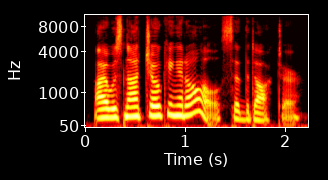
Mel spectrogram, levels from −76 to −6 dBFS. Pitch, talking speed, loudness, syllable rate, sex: 235 Hz, 240 wpm, -16 LUFS, 5.5 syllables/s, female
